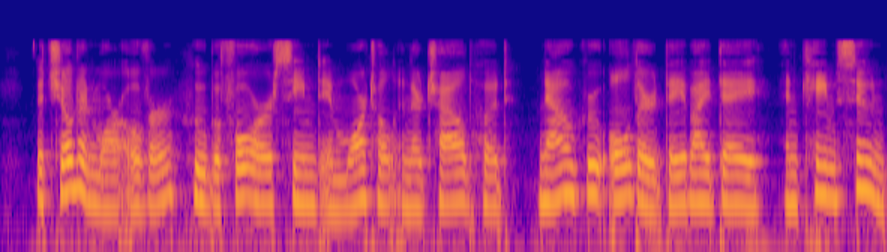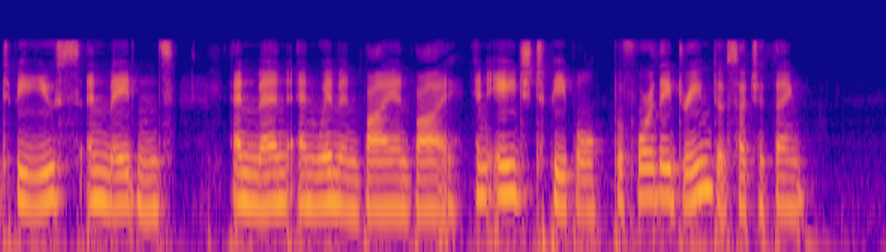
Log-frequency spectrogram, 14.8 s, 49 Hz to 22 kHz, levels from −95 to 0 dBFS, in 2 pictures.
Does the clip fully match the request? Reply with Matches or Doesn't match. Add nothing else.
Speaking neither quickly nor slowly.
Matches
